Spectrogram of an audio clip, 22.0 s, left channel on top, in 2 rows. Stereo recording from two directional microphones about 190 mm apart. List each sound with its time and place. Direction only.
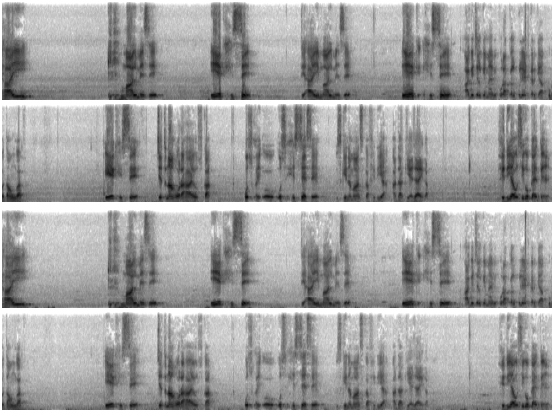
0.2 s a man's voice: 10° left (ahead or behind)
2.0 s a man's voice: 10° left (ahead or behind)
4.2 s a man's voice: 10° left (ahead or behind)
6.0 s a man's voice: 10° left (ahead or behind); by 10.7 s 30° left (ahead or behind)
10.9 s a man's voice: 15° right (ahead or behind)
13.1 s a man's voice: 30° left (ahead or behind)
20.9 s a man's voice: 35° left (ahead or behind)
